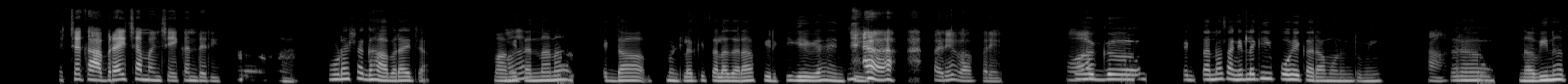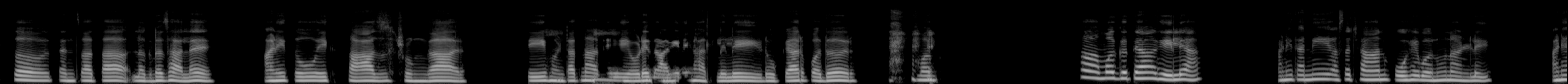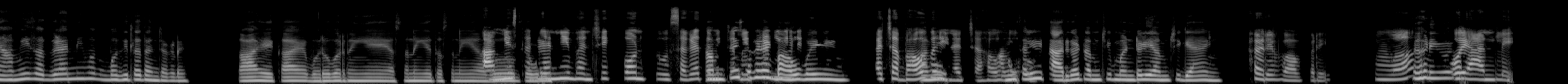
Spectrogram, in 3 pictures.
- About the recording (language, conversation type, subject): Marathi, podcast, नवीन लोकांना सामावून घेण्यासाठी काय करायचे?
- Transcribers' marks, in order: unintelligible speech; chuckle; laughing while speaking: "अरे बापरे! मग?"; put-on voice: "हं, हं"; chuckle; other background noise; laughing while speaking: "अरे बापरे! मग पोहे आणले"; laughing while speaking: "आणि मग"; other noise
